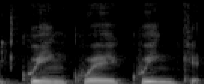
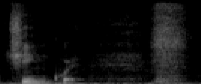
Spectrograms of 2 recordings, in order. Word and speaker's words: cinque: you'd be like, whoa, there's a Q and then there's a C, but it's not pronounced as an S. I've heard students say quinque, cinque. That's how you say cinque.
